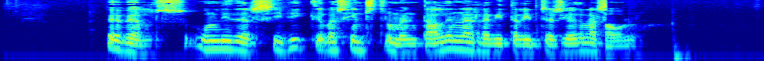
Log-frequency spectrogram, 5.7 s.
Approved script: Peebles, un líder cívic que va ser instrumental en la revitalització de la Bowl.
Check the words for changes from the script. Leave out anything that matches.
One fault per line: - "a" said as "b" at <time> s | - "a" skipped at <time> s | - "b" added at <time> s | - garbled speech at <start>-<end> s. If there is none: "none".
none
